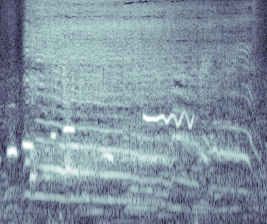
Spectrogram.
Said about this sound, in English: The nurse whistles over the sound of the hospital ward and the occasional scream.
